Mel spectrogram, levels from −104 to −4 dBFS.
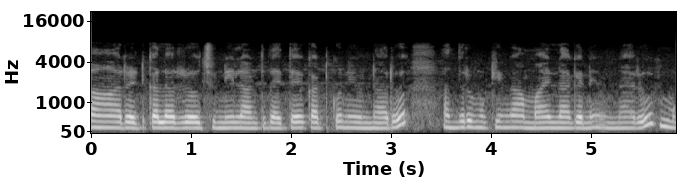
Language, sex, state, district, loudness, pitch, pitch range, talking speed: Telugu, female, Andhra Pradesh, Visakhapatnam, -26 LUFS, 180 Hz, 180-195 Hz, 125 wpm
